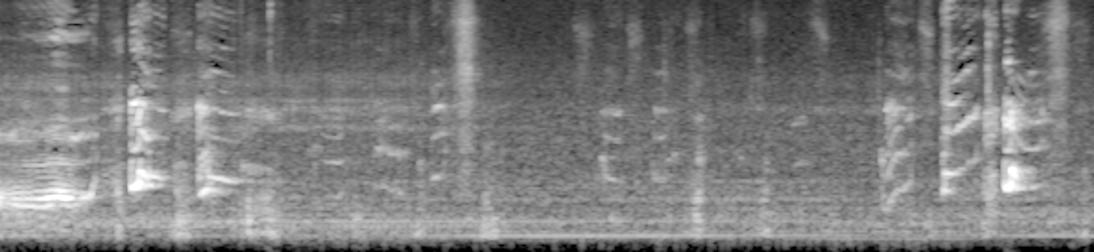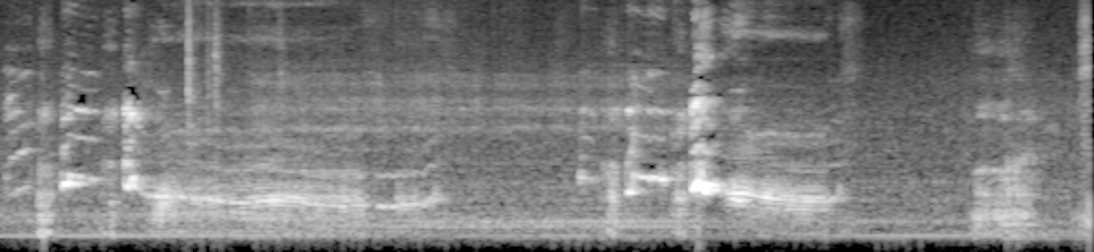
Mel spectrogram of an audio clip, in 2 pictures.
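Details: A pet dog greeting its people indoors gives scattered short yips and whimpers, with a few longer wavering whines around the middle and near the end, separated by quiet pauses.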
